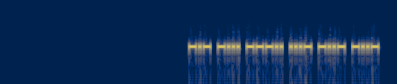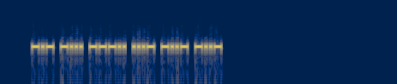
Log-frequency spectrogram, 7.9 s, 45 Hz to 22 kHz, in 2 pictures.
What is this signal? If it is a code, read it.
Morse code, heard as a keyed tone, about 49 wpm, 700 Hz. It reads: KB8VXX KB8VXX
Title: USA Call Signs - 6 Characters - Repeated 2x - 50wpm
